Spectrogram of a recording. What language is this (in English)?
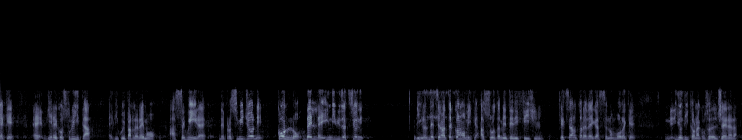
Italian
